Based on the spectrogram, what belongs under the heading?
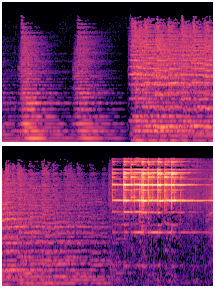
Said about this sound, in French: Nos séances de l'Académie des sciences morales commencent toujours par la petite cloche qui signale le début de la séance.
